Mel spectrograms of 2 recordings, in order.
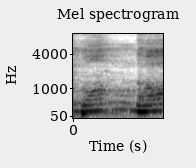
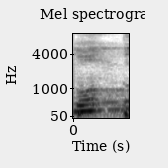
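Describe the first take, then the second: First: The word ends with an 'o' vowel. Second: The word ends with an 'u' vowel. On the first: A friend of everyone in the world. The speaker calls it right. "উচ্চারণ হবে বন্ধ, ও উচ্চারণ হবে" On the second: A friend of one person alone. The speaker calls it wrong. "ওখানে বন্ধু হবে না"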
